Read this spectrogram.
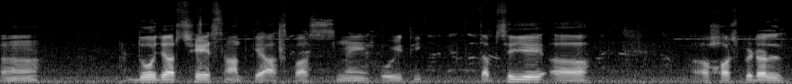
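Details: Stuttering in an adult male Hindi speaker practising speaking, with word repetitions.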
